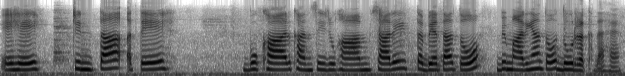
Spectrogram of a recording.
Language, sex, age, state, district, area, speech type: Punjabi, female, 30-45, Punjab, Ludhiana, urban, spontaneous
